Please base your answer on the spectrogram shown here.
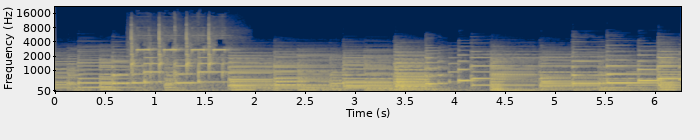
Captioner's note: click 4 times in a row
